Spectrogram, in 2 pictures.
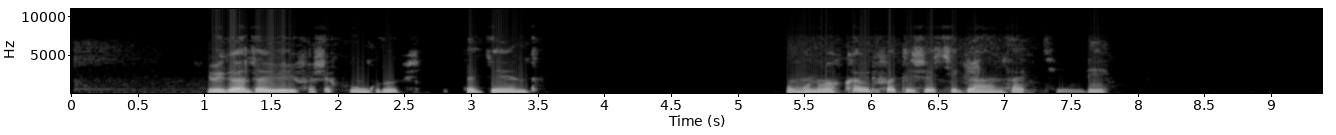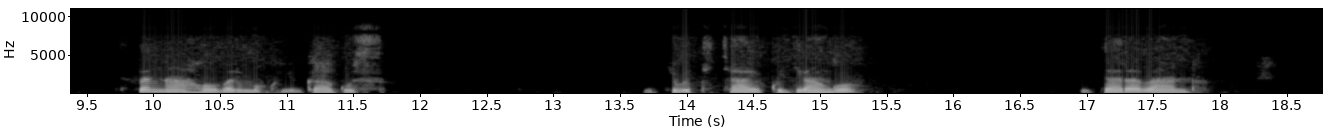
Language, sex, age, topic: Kinyarwanda, male, 18-24, agriculture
